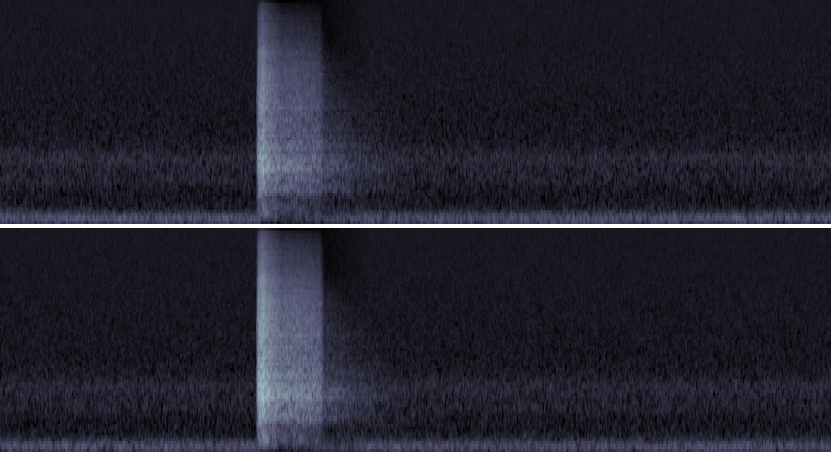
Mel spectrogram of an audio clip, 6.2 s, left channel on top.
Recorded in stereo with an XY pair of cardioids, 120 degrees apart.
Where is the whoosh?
40° right, 0.6 m.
